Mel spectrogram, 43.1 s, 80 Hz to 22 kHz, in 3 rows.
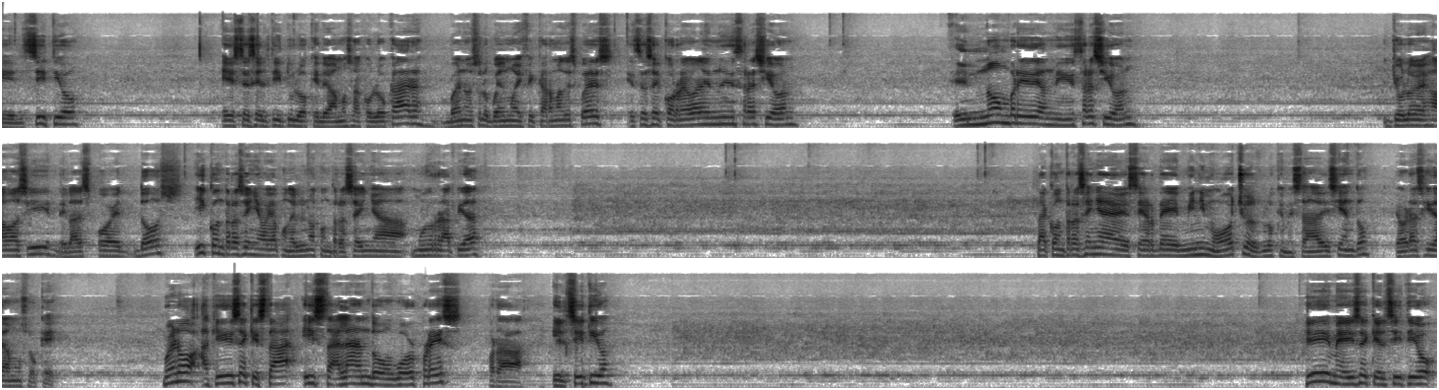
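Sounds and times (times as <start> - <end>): constant hiss: 0.0 - 43.0
steady tonal hum: 0.0 - 43.0.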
